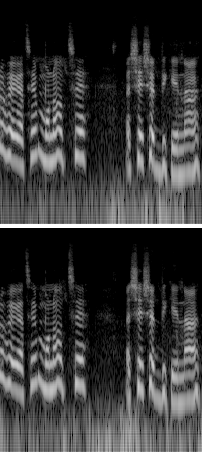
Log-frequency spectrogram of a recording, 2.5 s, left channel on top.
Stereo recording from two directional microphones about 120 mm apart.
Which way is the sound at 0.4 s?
85° right.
